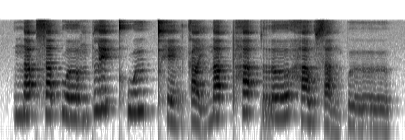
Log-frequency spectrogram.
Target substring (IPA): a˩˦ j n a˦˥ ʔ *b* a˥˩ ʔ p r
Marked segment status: incorrect: pʰ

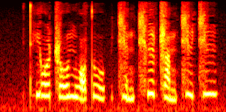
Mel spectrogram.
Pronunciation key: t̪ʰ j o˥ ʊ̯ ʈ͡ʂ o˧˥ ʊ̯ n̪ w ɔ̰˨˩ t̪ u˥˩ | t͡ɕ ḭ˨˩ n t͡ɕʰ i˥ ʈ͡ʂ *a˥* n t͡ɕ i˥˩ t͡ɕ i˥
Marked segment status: incorrect: a̰˨˩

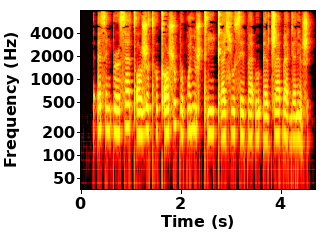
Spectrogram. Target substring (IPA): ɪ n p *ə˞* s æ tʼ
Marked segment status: correct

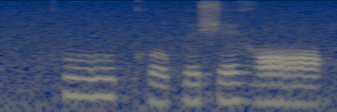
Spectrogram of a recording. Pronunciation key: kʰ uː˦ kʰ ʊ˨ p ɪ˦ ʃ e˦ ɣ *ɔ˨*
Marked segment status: correct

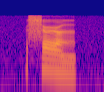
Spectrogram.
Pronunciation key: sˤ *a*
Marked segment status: incorrect: ə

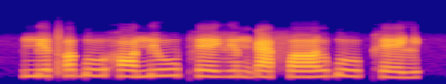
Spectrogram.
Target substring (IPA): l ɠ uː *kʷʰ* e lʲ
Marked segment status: incorrect: kʰ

